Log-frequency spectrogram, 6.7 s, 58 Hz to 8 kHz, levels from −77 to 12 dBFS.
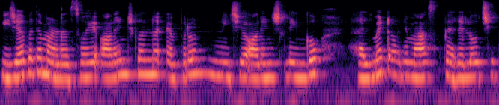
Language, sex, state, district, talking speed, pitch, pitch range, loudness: Gujarati, female, Gujarat, Valsad, 125 wpm, 215 Hz, 210-240 Hz, -15 LUFS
